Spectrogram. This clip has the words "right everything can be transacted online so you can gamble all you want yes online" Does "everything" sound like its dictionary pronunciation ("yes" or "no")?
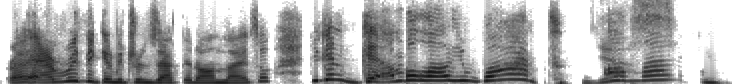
yes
